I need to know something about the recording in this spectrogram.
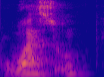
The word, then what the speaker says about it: oiseau: Le Z, évidemment, c'est l'expression de la liaison, mais le mot en soi, c'est oiseau, dans lequel aucune lettre dans l'écriture phonétique ne correspond à une lettre écrite dans la graphie que nous connaissons.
